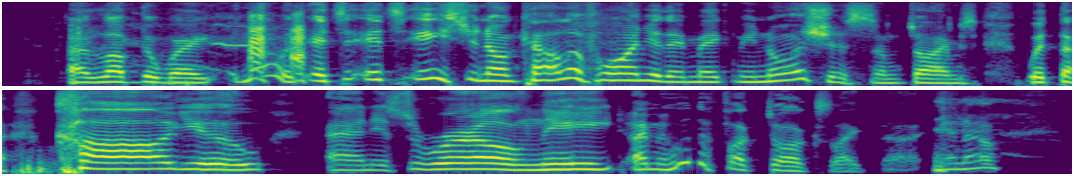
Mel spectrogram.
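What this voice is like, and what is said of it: New York accent. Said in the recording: “I have a New York accent, and I refuse to lose it.”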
